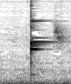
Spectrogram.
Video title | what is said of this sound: Perbedaan BAJA RINGAN DAN ALUMINIUM ---- Hendra Menjawab | suaranya sama-sama nyaring ini jenis baja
